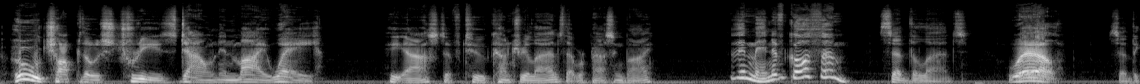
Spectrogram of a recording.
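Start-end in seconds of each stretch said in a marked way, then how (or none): 0.1-3.2 slow, low, stern demand; angry king. A narrator's reading. Angry king questioning two country lads, slow, stern demand. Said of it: "he was very angry". 7.3-8.5 high-pitched lads' answer; country lads. A narrator's reading. Two country lads answering the king, high-pitched. 10.1-10.6 loud, angry single word; angry king. A narrator's reading. King reacting to the lads' answer, loud and angry. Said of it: "he was very angry".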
